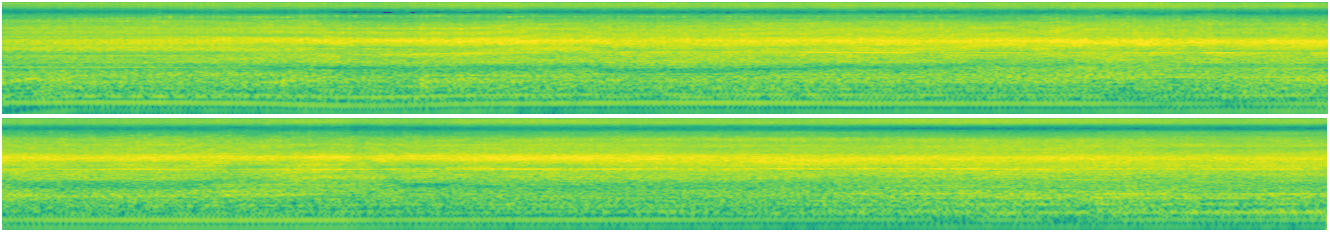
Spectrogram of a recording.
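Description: Diesel tractor engine running steadily under load while it pulls a heavily loaded sand trolley up a sandy cut. A thin steady high whine joins the engine sound a few seconds in and holds.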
